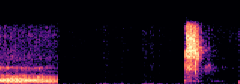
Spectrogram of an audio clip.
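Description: A man's voice holding a drawn-out hesitation sound, a steady 'eh', for under a second, then a pause broken only by a short hiss near the end.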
